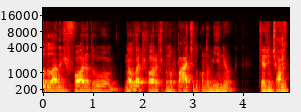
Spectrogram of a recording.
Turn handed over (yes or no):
no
